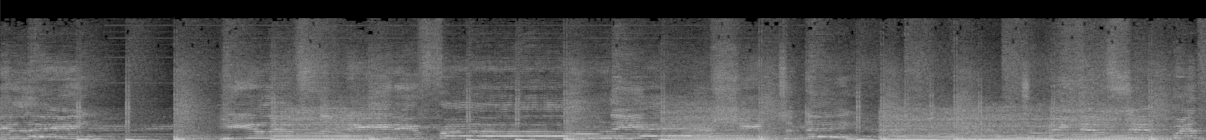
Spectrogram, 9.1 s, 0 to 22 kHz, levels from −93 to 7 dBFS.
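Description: A steady, fixed-pitch USB whine sits under the audio from 0.78 to 6.17 s, concentrated at exactly 1 kHz and roughly 30 dB below the programme. That frequency matches the 1 ms frame rhythm of a USB bus, whose current draw is leaking into the audio through shared power or ground. Mains hum would sit at 50 or 60 Hz and its harmonics, and a switch-mode supply whine would wander in pitch with load. This tone stays locked on 1 kHz.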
